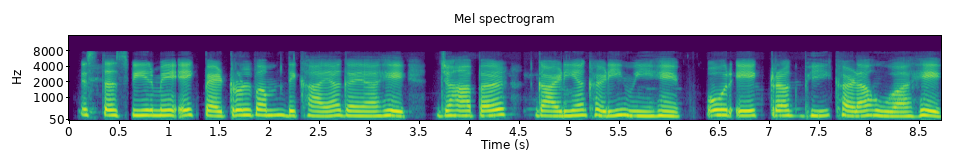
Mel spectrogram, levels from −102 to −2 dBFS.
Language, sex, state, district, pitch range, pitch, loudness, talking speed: Hindi, female, Uttar Pradesh, Etah, 200-225 Hz, 215 Hz, -13 LUFS, 150 wpm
